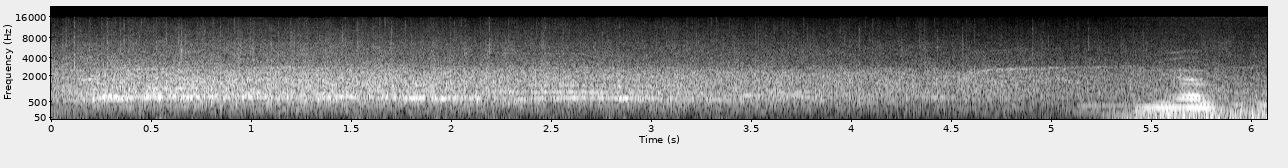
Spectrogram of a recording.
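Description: Concert-hall audience applauding, starting just as the orchestra's final chord breaks off and slowly fading away over about five seconds.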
